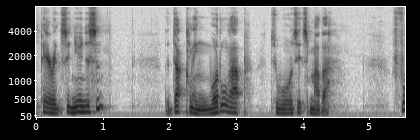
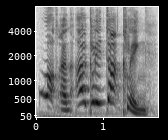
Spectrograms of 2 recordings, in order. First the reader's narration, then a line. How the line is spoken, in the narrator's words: exclaimed Admiral Drake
